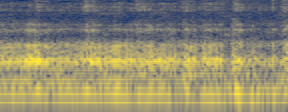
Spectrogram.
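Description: A man's long, sustained "ah" vocalisation, its pitch wobbling rhythmically, about four times a second, as his body bounces in a qigong shaking exercise; the shaking puts a vibration into the voice.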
